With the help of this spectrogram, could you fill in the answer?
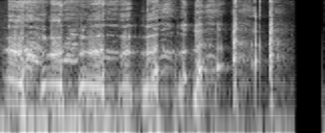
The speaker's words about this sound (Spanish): No lo puedo creer, no lo puedo creer. Qué maravillosa tos tiene, hermano. Bueno, creo que está claro quién va a ganar este certamen, ¿no?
